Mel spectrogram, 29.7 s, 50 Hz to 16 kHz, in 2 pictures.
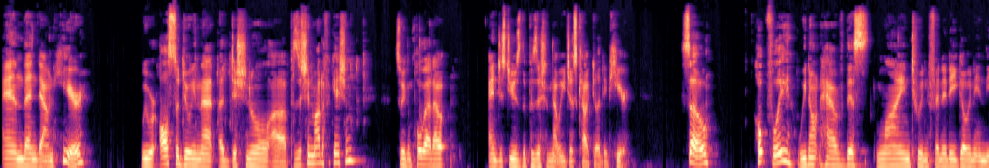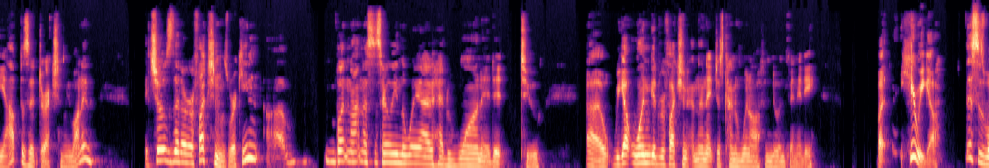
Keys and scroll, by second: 6.0 ctrl+s.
